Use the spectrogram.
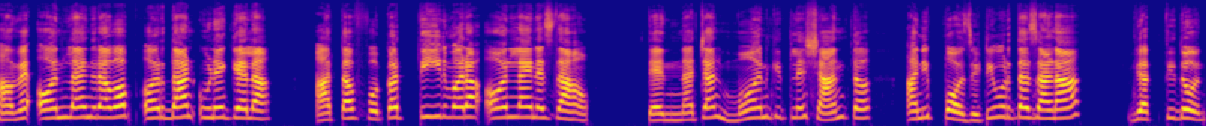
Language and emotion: Goan Konkani, happy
